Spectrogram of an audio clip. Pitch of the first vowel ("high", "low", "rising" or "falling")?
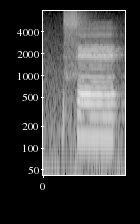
low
